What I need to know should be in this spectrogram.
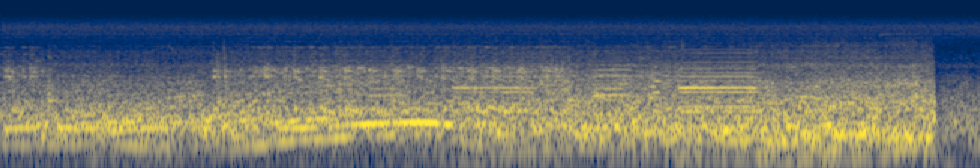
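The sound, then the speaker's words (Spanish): A car horn honking in traffic, with a few held, brassy tones rising over a dense wash of engine and street noise, and some talk mixed in. “¡No me toques la bocina, maldito desconsiderado!”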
